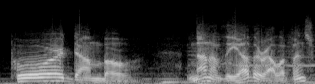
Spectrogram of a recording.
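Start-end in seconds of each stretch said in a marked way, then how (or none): none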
